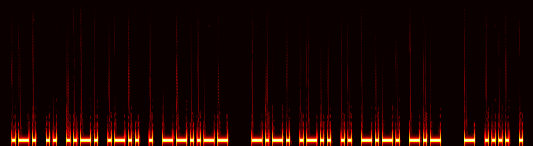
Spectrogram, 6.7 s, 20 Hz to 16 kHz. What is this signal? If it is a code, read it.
Morse code, heard as a keyed tone, about 28 wpm, 700 Hz. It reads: RIFLE, CLICK THE
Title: A Sound Of Thunder 28wpm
